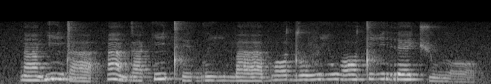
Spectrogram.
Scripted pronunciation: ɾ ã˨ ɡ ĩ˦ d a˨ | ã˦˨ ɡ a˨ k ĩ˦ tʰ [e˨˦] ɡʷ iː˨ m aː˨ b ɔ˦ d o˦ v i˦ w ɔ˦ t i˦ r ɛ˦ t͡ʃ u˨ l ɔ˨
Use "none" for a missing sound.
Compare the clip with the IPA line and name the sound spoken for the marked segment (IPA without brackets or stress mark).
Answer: e˨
